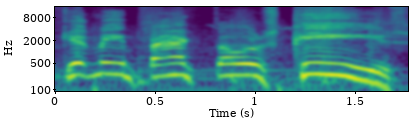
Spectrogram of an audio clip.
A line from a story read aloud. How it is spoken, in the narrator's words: Mom screamed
